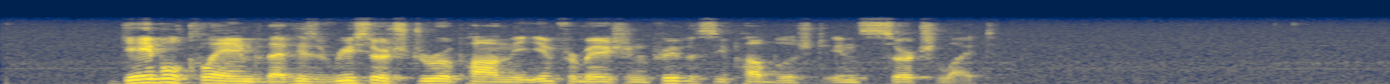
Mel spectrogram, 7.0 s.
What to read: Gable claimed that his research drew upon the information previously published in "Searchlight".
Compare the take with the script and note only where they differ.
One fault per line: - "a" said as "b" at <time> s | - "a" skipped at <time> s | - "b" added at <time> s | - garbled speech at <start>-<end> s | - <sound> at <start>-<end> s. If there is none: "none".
none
